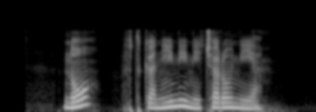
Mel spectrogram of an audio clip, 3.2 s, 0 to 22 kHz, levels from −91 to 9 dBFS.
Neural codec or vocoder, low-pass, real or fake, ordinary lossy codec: none; 7.2 kHz; real; none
